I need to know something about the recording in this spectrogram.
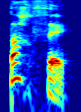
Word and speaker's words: parfait: Parfait. Final T not pronounced. Parfait.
